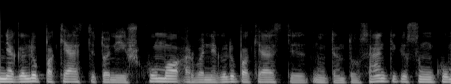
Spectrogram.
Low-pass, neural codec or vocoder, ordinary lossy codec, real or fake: 7.2 kHz; none; Opus, 32 kbps; real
